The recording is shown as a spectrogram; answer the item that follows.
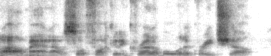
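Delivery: raving, gushing, excited radio host voice. Mocking a wrestling show's praise of a pay-per-view: imitating Busted Open hosts. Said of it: "some wrestling show like Busted Open going".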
